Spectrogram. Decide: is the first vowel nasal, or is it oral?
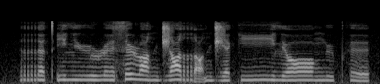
oral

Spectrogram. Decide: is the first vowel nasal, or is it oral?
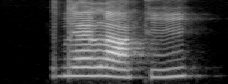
nasal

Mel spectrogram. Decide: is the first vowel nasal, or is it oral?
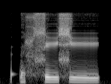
oral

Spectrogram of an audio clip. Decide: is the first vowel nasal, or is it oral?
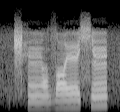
nasal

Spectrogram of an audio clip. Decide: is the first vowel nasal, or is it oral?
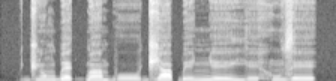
nasal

